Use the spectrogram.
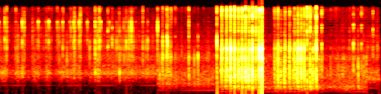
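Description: A small solid slab of yellow and red kinetic sand on a white surface is sliced, pressed and scraped with a metal spatula or knife held in the fingers, mixing it into an orange mass. Dry, bright crunching and scraping ticks come in quick bursts, with a dense, louder run of crisp taps in the middle before it settles back to lighter scraping.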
